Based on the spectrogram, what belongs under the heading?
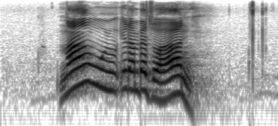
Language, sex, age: Venda, male, 23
